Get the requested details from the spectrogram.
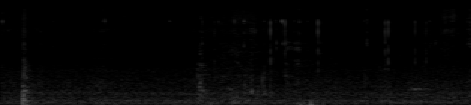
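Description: Stiff woven fabric rustles and crinkles as hands fold it.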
